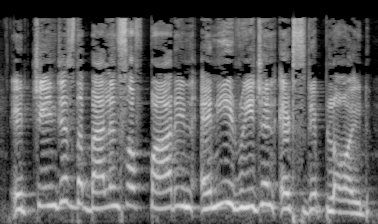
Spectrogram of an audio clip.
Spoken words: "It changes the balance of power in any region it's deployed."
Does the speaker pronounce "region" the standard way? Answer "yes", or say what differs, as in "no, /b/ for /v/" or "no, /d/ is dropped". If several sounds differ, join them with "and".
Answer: yes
